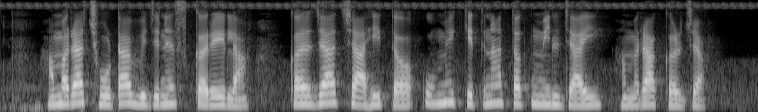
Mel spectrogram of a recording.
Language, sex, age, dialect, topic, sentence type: Bhojpuri, female, 18-24, Southern / Standard, banking, question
